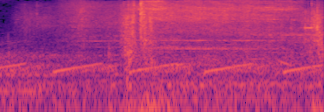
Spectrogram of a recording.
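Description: A sliding metal door hisses open.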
